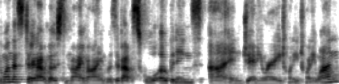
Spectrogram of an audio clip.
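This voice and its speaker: Speaking with an American accent, a woman with an unremarkable speaking voice keeps a medium pitch and ordinary pitch variation, with hardly any pauses. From United States. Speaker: health systems researcher presenting at a symposium. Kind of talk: conference presentation.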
